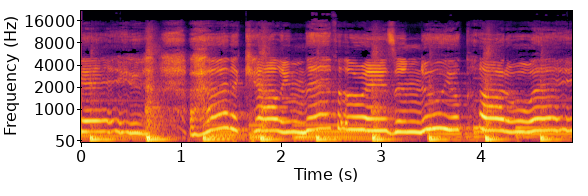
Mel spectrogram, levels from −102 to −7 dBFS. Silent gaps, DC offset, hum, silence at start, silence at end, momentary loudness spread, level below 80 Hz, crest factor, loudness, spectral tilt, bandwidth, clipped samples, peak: none; under 0.1%; none; 0 s; 0 s; 5 LU; -32 dBFS; 14 dB; -15 LUFS; -6 dB/octave; 15.5 kHz; under 0.1%; 0 dBFS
